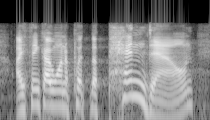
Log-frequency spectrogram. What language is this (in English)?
English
